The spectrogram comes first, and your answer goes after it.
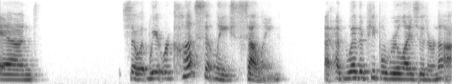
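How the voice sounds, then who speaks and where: At a fairly slow pace, a woman speaks at a medium pitch with ordinary pitch variation and long, frequent pauses. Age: 60s. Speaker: yoga business coach. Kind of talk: casual chat.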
